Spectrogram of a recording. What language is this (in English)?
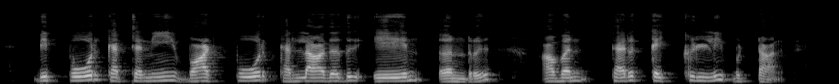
Tamil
